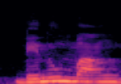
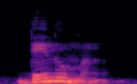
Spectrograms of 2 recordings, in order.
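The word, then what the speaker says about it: dénouement: আর finally হচ্ছে গিয়ে ডেনুমাং বলা হয় উচ্চারণটা, ডেনুমাং।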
